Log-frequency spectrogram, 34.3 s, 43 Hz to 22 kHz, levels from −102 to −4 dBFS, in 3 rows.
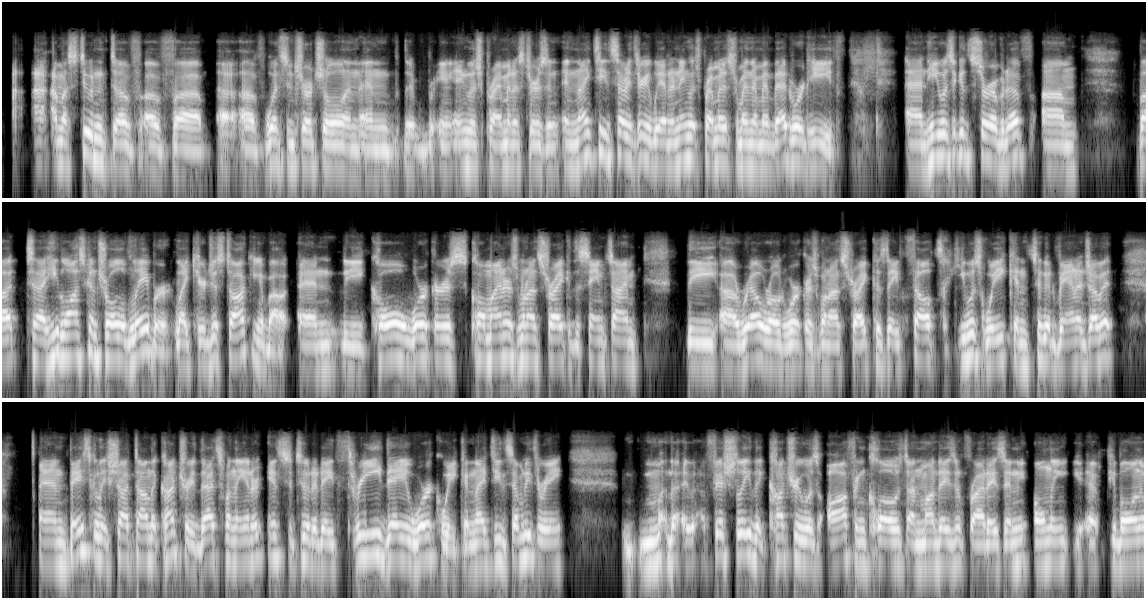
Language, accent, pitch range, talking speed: English, American, 125-150 Hz, 190 wpm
